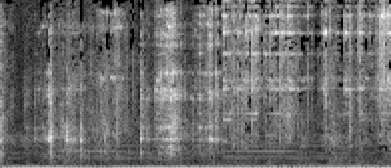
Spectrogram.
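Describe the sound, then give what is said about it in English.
Keys jangle and clink together in a continuous metallic rattle, fairly loud, over a low steady rumble in the background. No one speaks. “Now, the keys.”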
